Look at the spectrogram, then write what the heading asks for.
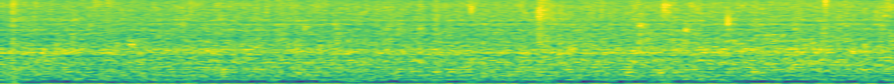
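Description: Chopped onion and vegetables sizzling in oil in a frying pan: a steady hiss with a few scattered faint crackles.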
